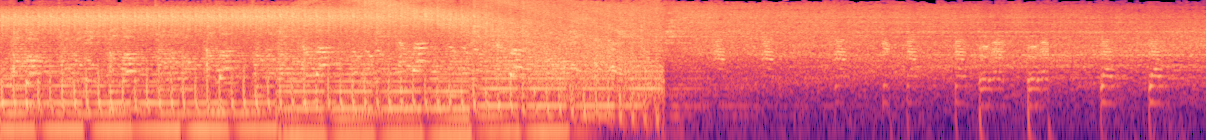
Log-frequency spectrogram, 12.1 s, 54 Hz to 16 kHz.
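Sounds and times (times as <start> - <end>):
chopped vocal blips: 0.0 - 11.7
electronic dance track: 0.0 - 12.0
white noise hiss: 0.0 - 12.0.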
